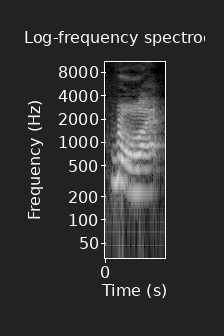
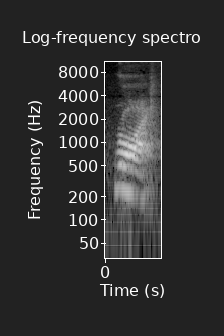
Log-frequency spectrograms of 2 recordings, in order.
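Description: First: "Right" said "roit" with a hard t, loud; Australian accent. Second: "Right" as Aussie "roit", loud; Australian accent. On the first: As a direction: clip "Right" Aussie-style. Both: Pretend. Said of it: "in that accent".

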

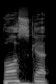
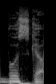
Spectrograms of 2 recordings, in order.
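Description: First: "Bosca" with an open O in the first syllable; correct surname pronunciation. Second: "Buska" with a short OO in the first syllable; mispronounced surname. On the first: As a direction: say "Bosca" as BOSS-kuh, the corrected way. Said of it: "the correct pronunciation of your surname". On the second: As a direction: say "Buska" as BUUS-kuh, the mistaken way. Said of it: "I messed it up". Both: Shown as a demonstration.

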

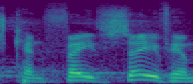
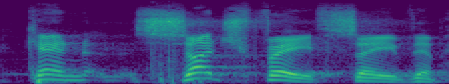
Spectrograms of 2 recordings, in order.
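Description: First: Said in the usual way. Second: Slow, with weight on "such"; stress on SUCH. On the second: Shown as a demonstration. Preacher corrects a misread verse with the literal Greek, stressing "such". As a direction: lean hard on "such", drawing the question out slowly. Stresses the word the translation adds.

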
